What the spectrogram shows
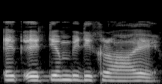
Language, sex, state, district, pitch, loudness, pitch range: Hindi, female, Arunachal Pradesh, Lower Dibang Valley, 190 Hz, -17 LUFS, 175-205 Hz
